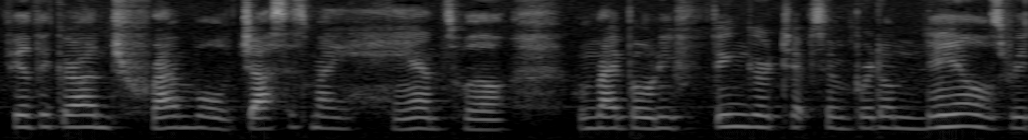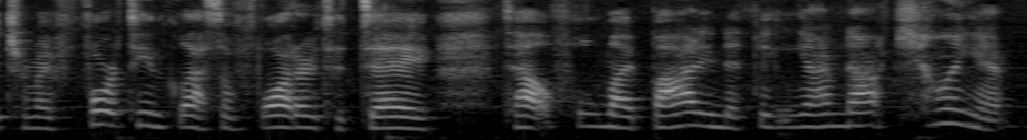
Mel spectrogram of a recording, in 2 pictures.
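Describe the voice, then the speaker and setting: A woman performing a slam poem in a dramatic, earnest and deliberate delivery. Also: medium pitch, fairly even intonation. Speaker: slam poet. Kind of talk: slam poetry recitation.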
